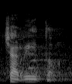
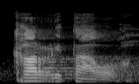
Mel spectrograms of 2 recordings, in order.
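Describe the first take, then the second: First: It starts with a ch sound and ends in -to. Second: It starts with a k sound and ends in -tao. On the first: "Kasi nasanay na po tayo doon sa chat-charito eh" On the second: "Yun po ang ah, original Greek"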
